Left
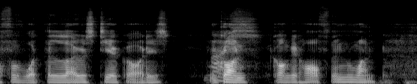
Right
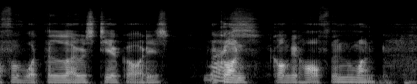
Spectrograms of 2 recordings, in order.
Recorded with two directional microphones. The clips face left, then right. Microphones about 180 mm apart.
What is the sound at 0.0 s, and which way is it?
Speech, 20° left (ahead or behind).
